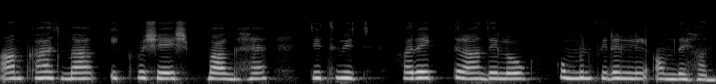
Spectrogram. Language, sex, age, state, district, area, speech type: Punjabi, female, 18-30, Punjab, Fatehgarh Sahib, rural, spontaneous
